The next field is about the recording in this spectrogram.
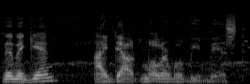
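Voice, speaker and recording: An actor playing a sardonic but earnest frontier gunman in a video game, with a gravelly voice. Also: a bass voice, huge pitch swings, normal speed, noisy background, exaggerated voice. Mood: dry, sardonic. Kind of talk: video game cutscene acting. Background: loud music, horse and wagon sounds.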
